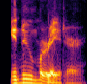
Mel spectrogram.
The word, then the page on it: enumerator: American English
